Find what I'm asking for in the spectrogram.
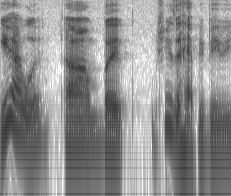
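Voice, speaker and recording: This woman has a very deep, low pitch. Her tone is dark and mellow. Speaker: podcast co-host. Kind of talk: casual chat. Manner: fast when excited.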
